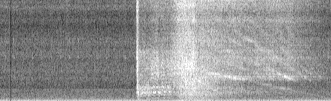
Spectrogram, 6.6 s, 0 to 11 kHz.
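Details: 1985 Mercedes W126 SEC, restoration Part 1, left unworked about 2 years: starter cranks at an even four beats a second, engine never catches, even with relay ports 7 and 8 bypassed; owner guesses fuel pump, possibly fuel pressure, unconfirmed.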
